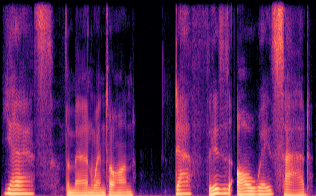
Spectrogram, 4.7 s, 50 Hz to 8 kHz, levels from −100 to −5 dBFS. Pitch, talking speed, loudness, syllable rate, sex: 130 Hz, 115 wpm, -19 LUFS, 2.7 syllables/s, male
